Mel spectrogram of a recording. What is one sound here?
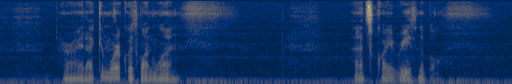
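An older man talks calmly into a close microphone.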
